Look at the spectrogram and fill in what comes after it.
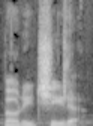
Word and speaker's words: Bodhicitta: So it's kind of like put it together like two words. Bodhi, BodhiCitta. And that's pronounced Bodachita.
